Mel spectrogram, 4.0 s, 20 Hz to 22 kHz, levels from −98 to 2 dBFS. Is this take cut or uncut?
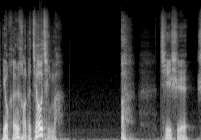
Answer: uncut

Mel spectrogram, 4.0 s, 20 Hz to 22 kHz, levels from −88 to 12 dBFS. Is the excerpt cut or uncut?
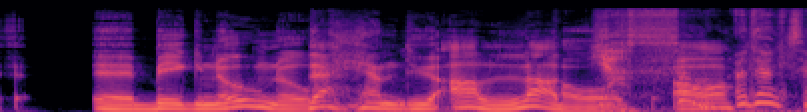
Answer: cut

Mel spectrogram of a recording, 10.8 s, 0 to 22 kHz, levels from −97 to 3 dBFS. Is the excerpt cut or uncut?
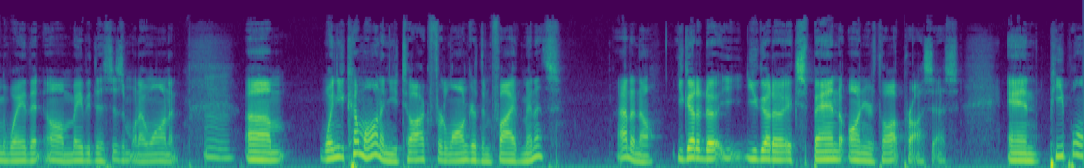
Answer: uncut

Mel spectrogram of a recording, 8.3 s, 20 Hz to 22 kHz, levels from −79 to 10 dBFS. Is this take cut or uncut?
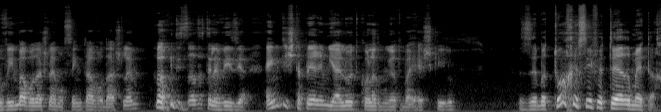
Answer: cut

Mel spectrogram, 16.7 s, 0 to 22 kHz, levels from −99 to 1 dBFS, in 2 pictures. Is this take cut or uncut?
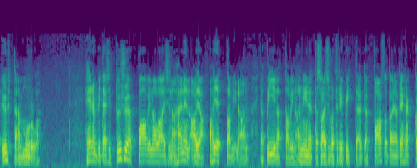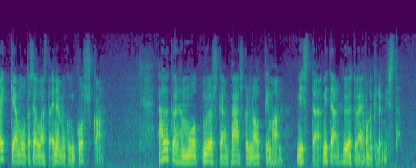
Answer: cut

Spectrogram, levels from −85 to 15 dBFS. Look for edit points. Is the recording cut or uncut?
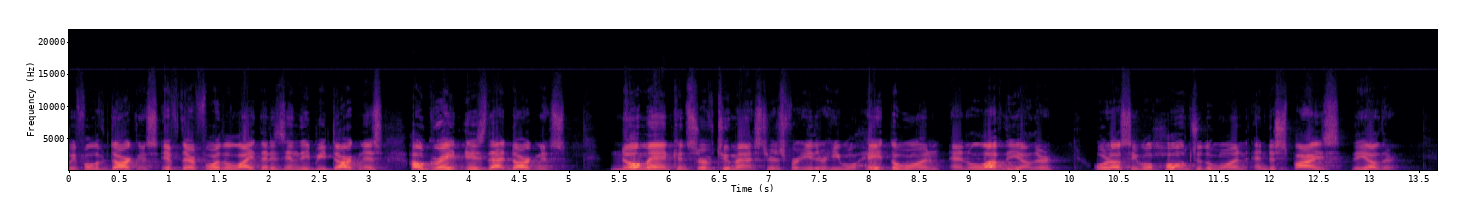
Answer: uncut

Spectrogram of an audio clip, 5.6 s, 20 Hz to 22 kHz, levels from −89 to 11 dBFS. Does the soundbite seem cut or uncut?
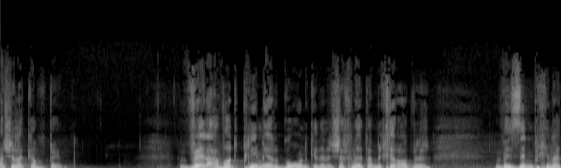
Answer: uncut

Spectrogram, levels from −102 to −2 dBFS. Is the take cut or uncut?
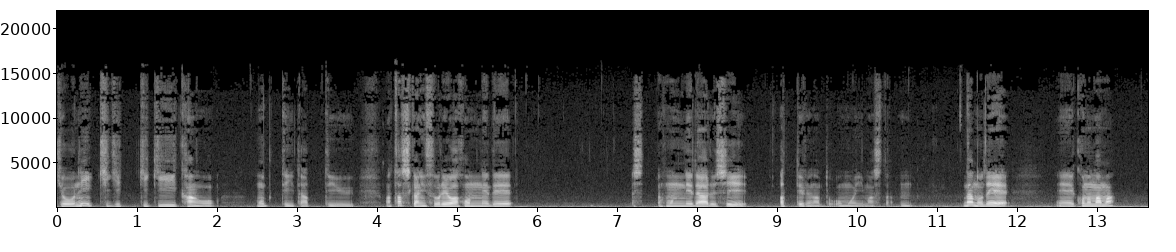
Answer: uncut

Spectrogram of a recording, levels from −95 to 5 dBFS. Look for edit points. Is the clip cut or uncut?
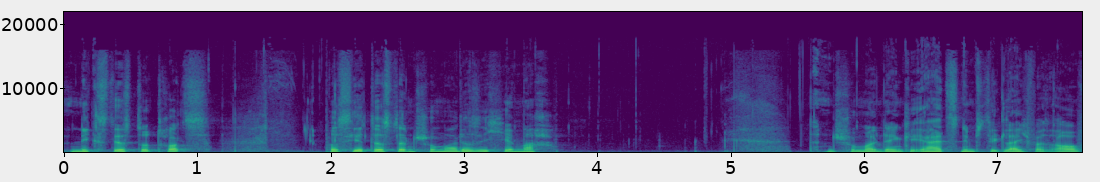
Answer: cut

